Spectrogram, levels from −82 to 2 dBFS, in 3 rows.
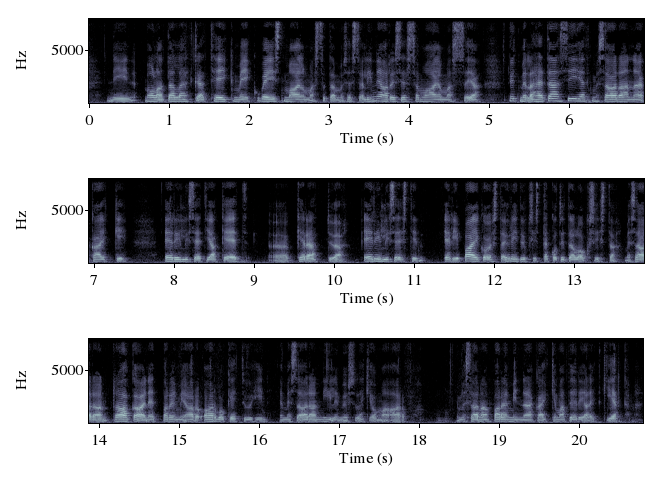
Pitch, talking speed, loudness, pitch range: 170 Hz, 145 wpm, -26 LUFS, 160-180 Hz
